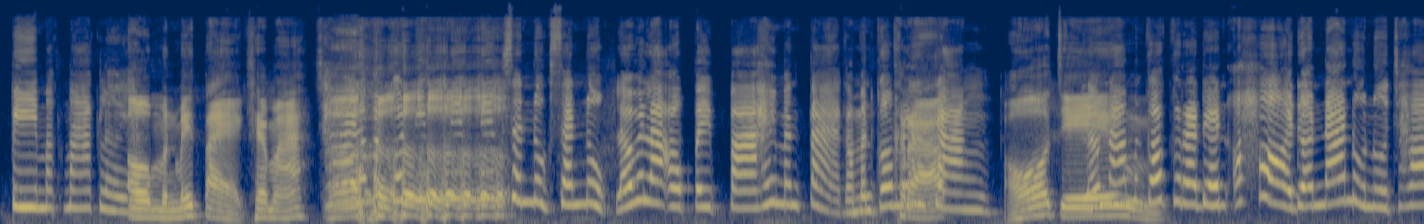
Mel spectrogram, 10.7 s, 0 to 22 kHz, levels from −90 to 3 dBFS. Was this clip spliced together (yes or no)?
no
